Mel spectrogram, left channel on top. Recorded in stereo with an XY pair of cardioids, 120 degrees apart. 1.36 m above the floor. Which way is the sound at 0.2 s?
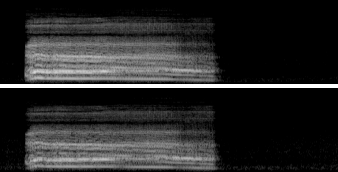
50° left.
